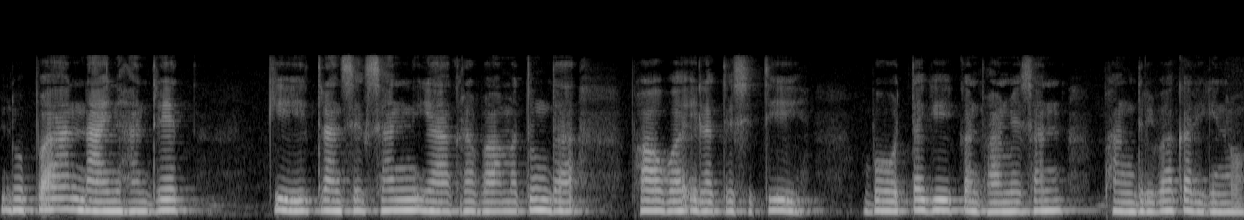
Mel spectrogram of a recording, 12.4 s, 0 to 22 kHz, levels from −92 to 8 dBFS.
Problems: background conversations at intervals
